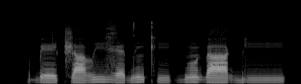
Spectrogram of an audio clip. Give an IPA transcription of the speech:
ɓeː˨t͡ʃa˨ βi˦ ɣɛ˨dĩ˦kʰiː˨ɡ͡bũ˦ ɗaː˦ɡ͡biː˦

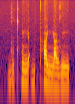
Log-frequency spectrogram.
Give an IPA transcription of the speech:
ɡu˨tʰũ˦˨ ɲä˦ʔbɪ˦ʔpʰa˦˨ɪ̯ ɲa˨ʊ̯zĩ˨

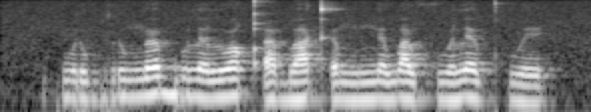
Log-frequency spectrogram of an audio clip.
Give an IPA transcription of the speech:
kʷœɾubruŋœ buləlu qʼeba kʼɛŋʷəŋɛwa xʷə lɛkʷʰe

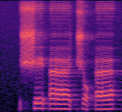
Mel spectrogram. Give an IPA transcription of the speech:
ʃeʔæː t͡ʃɔʔæ

